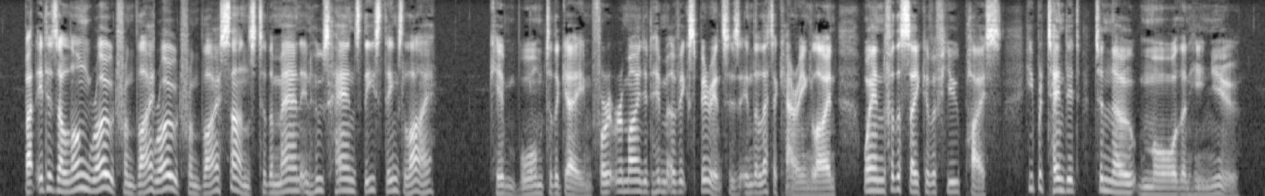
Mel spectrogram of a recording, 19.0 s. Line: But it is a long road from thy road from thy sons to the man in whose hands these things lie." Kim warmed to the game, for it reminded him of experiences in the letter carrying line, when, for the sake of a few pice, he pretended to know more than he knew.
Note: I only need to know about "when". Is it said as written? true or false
true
